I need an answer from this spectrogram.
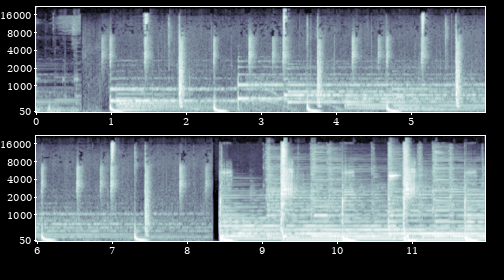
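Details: Gentle music with plucked, bell-like notes at about seventy-three beats a minute, then a fuller swell of sound; no cat or other animal is heard.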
